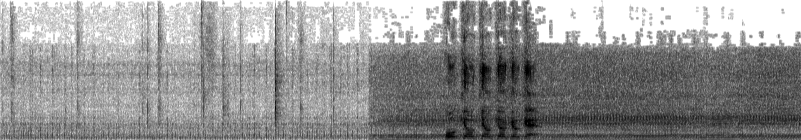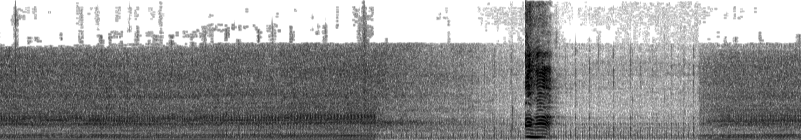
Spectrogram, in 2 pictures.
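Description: A chainsaw engine idles.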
